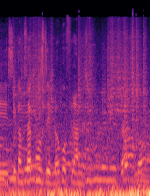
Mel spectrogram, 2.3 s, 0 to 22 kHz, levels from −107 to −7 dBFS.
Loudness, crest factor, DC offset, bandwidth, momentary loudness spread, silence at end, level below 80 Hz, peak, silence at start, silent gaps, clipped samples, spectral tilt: -35 LUFS; 16 dB; under 0.1%; 16.5 kHz; 5 LU; 0 s; -34 dBFS; -14 dBFS; 0 s; none; under 0.1%; -4.5 dB/octave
